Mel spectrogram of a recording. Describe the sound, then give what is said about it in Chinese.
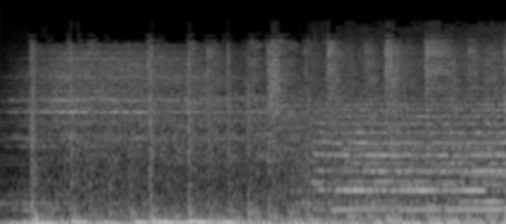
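A coal freight train speeds along a railway in a loud, continuous roar of rumbling wheels and rattling wagons, with a few sharp clanks near the start. “一列平常用于装载煤炭的火车从苏联开出，沿着西伯利亚大铁路一路向南飞驰而来。”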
